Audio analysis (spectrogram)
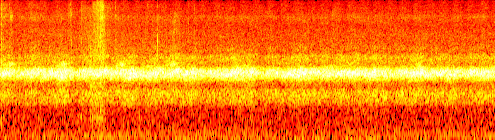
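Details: Abundant frogs calling at night after two wet years in a row: a dense, unbroken high-pitched chorus of overlapping trills holding steady throughout, with a brief faint click near the middle.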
